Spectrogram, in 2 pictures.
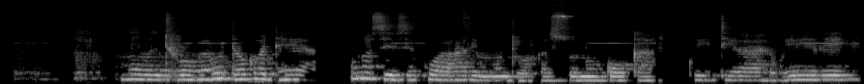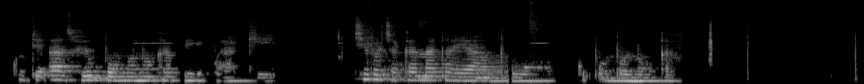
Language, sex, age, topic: Ndau, female, 25-35, health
